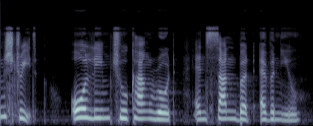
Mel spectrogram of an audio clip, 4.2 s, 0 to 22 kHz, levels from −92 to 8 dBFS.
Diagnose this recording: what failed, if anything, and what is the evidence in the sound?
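No faults detected in this recording.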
